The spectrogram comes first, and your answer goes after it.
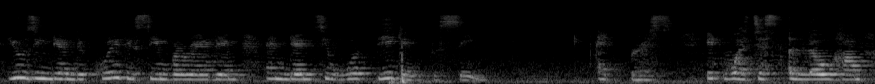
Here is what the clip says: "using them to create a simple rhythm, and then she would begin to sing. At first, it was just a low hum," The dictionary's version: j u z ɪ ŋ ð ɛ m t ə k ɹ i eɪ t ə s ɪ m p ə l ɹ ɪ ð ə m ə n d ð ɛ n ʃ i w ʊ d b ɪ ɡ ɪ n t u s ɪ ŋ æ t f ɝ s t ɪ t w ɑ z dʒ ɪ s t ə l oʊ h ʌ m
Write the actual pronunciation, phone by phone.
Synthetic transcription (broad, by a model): j u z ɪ ŋ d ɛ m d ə k w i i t ə s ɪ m b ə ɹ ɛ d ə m ə n d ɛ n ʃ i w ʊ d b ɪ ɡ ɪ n t u s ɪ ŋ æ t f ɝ s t ɪ t w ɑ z dʒ ɪ s t ə l oʊ h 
